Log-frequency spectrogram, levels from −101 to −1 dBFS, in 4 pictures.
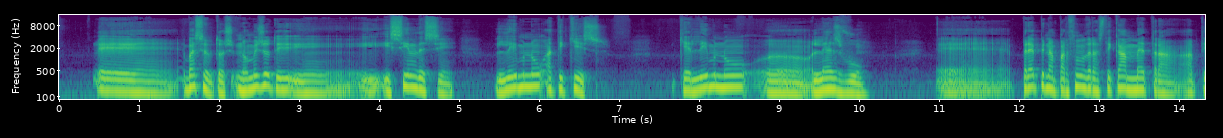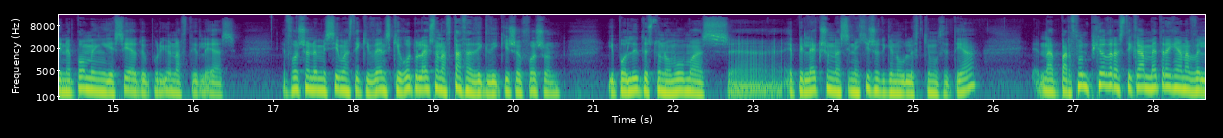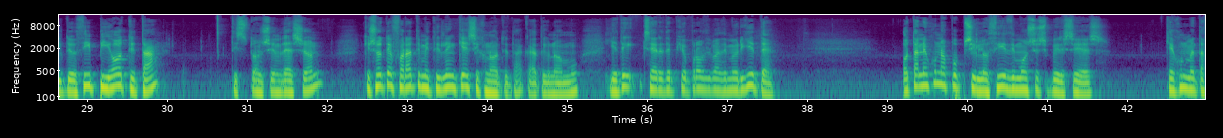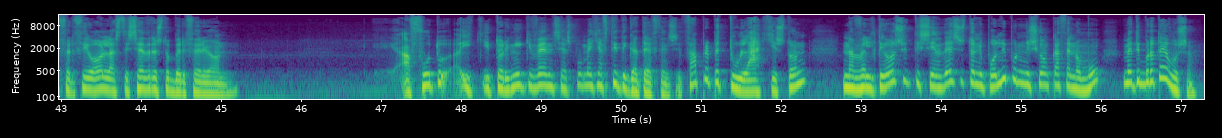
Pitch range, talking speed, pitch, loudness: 125-180 Hz, 125 wpm, 150 Hz, -23 LUFS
